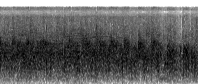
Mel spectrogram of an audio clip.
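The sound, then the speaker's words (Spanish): Loud applause fills the inauguration of a nursery school, given for the cooperative workers who built its playground equipment. The clapping is dense and sustained, a steady roar of many hands with no talk over it. “Así que también un fuerte aplauso para ellos.”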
